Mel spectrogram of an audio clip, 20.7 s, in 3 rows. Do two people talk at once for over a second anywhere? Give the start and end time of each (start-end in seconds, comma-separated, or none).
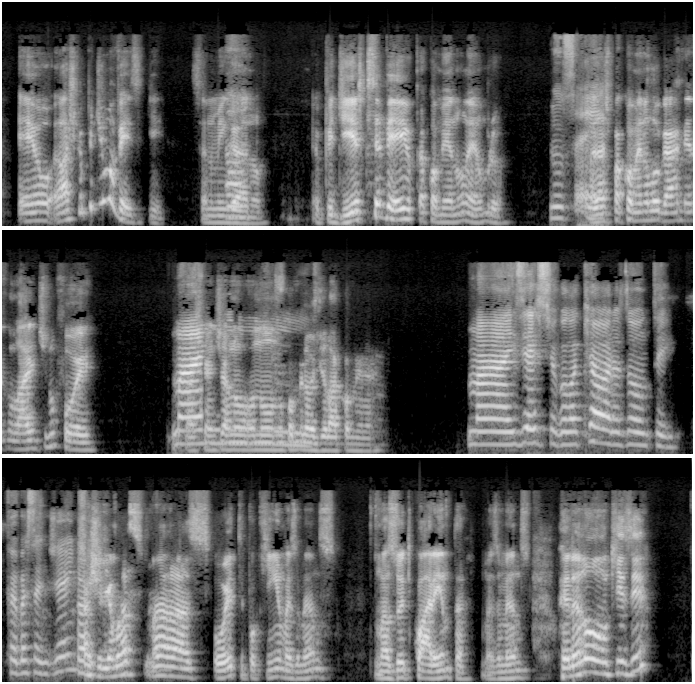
none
